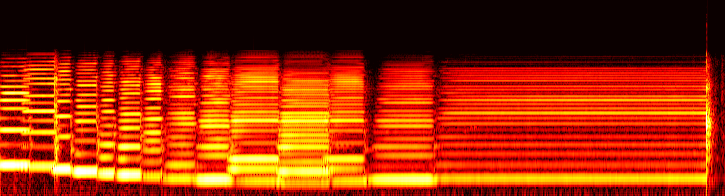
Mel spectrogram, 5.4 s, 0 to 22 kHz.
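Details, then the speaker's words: Vintage Scarlatti 24-bass accordion, treble-side reeds after tuning to A440: clean, steady notes step down a scale and hold a long chord with no beating, buzz or waver; well in tune. "I've now tuned the set of reads on the treble side which are tuned to the pitch of the accordion which was a440 so I've got them all tuned up and this is what they sound"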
